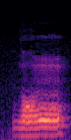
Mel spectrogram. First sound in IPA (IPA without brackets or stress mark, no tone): ðˤ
